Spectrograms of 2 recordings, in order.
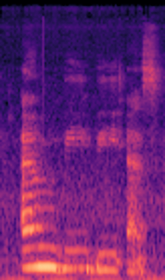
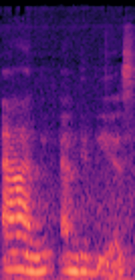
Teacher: all these degree names they start with letter m which is a consonant but when we pronounce them we get this a sound in the beginning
